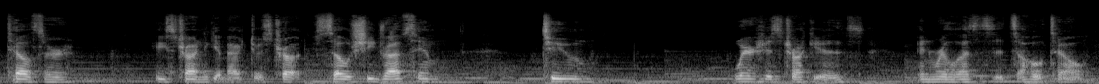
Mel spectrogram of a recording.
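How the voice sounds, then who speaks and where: A man hosting a podcast and introducing episodes, speaking haltingly in short broken phrases. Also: medium pitch. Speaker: podcast host.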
